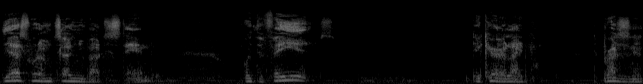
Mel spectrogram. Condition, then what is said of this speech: Throat cancer. Everybody can tell I got some throat issues.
